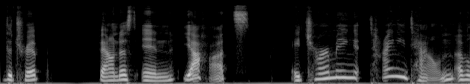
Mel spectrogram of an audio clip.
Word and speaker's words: Yachats: Also a town that Danielle and I absolutely butchered the name, pronouncing it Yakats, until one of the retreat goers informed us of how to actually say it.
